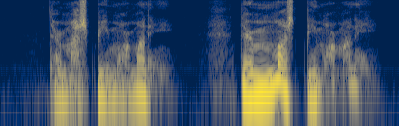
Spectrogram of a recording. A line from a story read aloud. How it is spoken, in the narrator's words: a voice would start whispering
